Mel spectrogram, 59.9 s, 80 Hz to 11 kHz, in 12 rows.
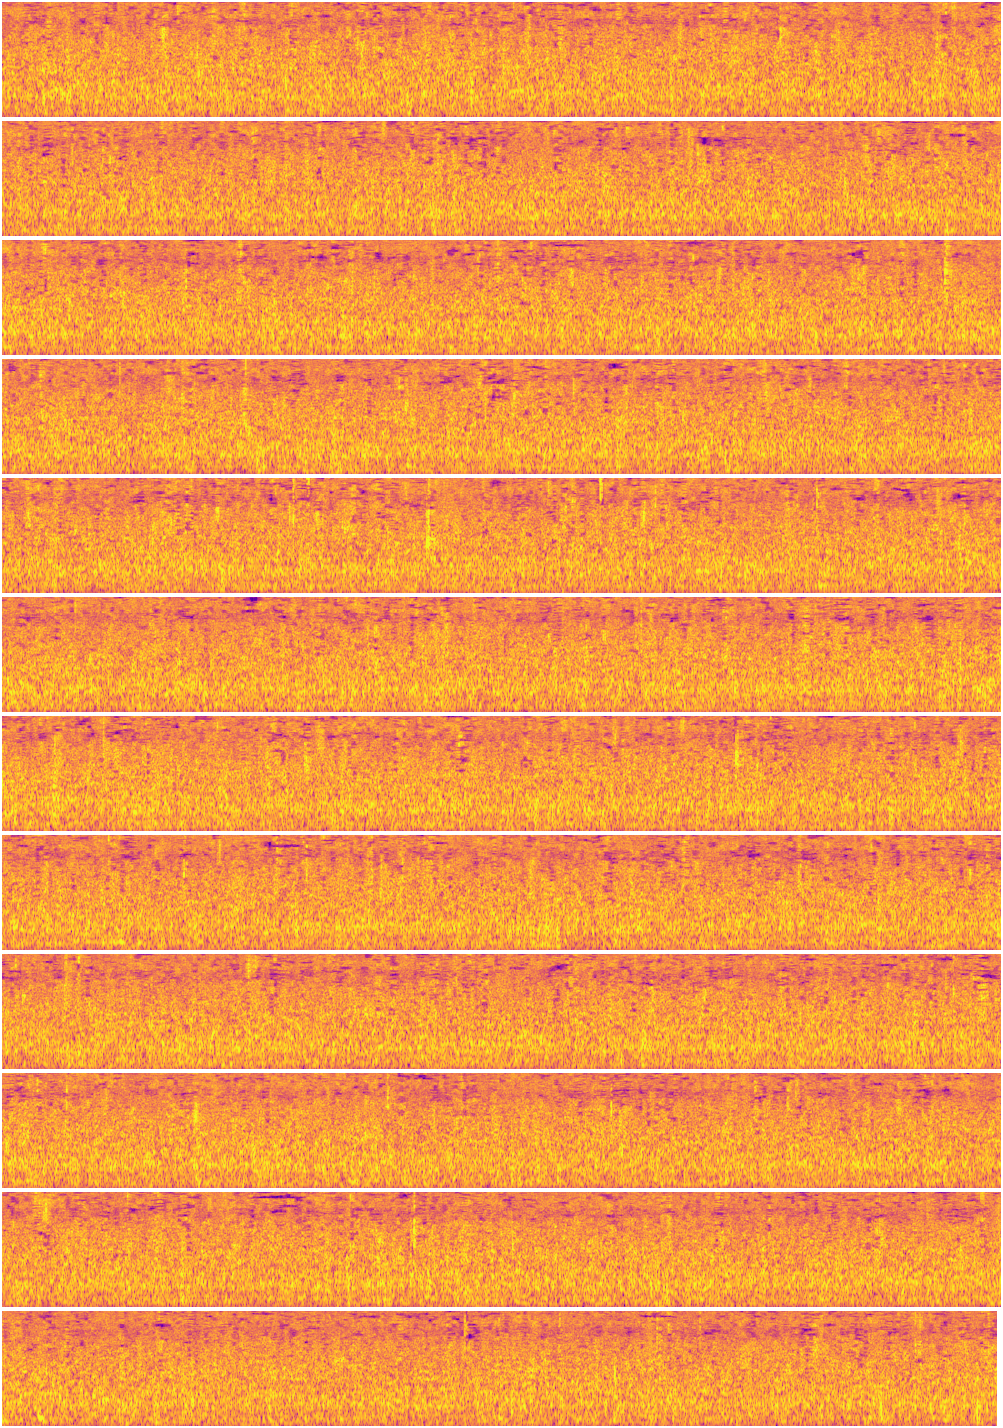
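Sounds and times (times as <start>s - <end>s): steady rain hiss: 0.0s - 59.9s.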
